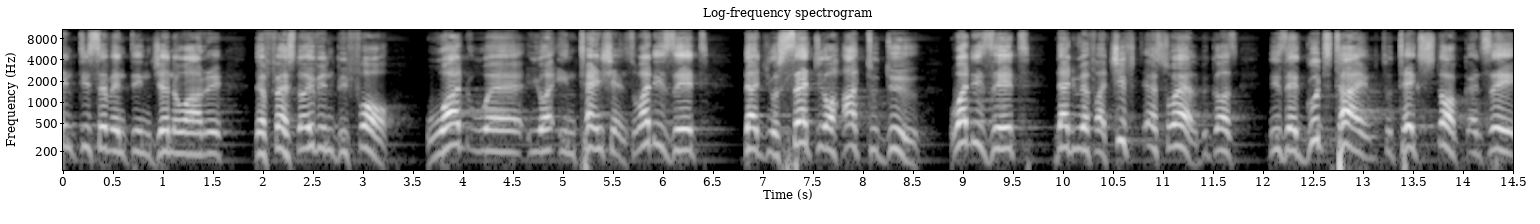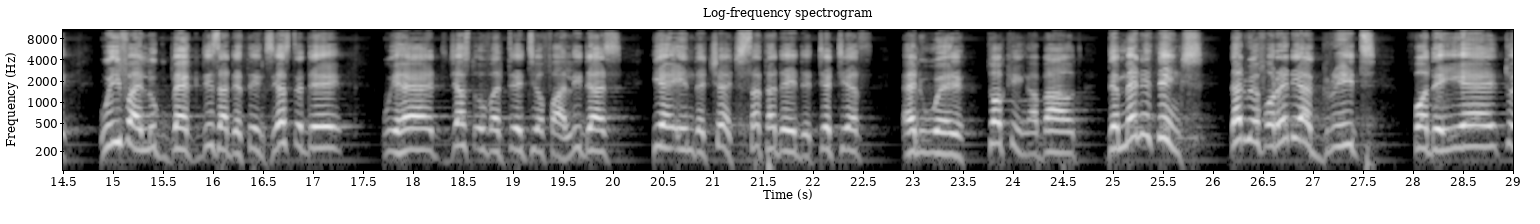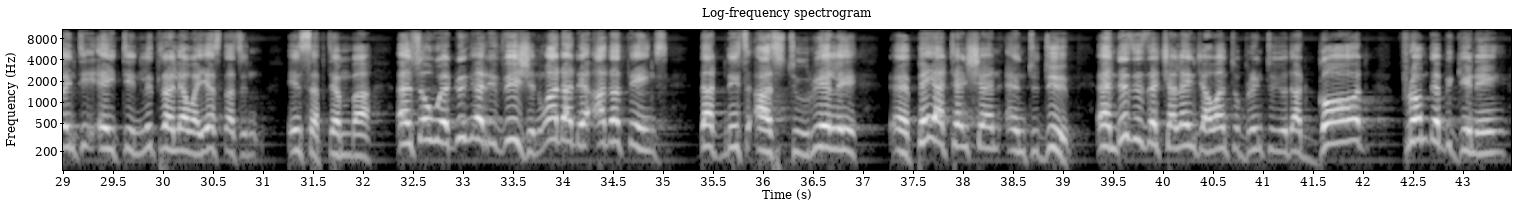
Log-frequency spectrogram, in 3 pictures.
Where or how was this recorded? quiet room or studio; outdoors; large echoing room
large echoing room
